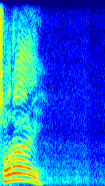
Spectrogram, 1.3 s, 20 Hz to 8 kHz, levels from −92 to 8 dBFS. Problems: background conversations at intervals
